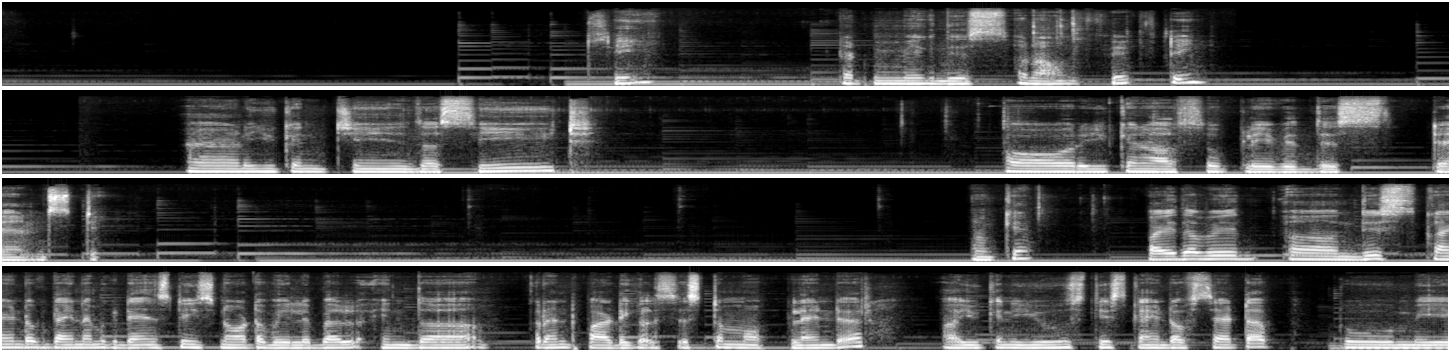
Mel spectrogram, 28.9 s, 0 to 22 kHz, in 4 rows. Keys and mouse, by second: 0.0 shift+Left, 0.4 space, 3.1 space, 5.8 shift+Left, 6.2 space, 9.9 click, 11.8 space, 12.6 shift+Left, 13.2 space, 19.9 space.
